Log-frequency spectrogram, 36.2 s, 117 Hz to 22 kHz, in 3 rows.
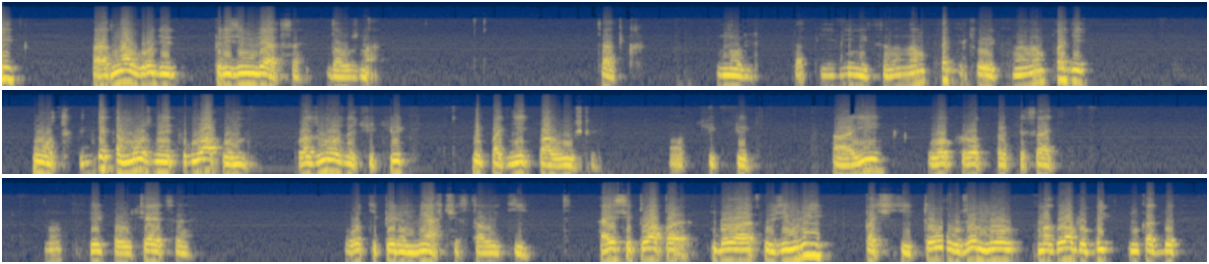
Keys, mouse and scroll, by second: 2.8 middle click, 4.8 click, 5.4-5.8 scroll down 2, 6.8 KP_0, 8.5 KP_1, 9.7 KP_3, 10.9 shift+middle click, 11.9 middle click, 14.4 click, 15.3 click, 16.5 click, 18.0 g, 20.3 a, 20.8 i, 24.5 click, 33.7 shift+middle click.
